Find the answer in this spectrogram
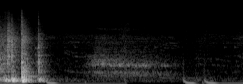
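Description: Stacked black plastic planter pots being wrenched apart: a burst of plastic scraping and knocking in the first half second.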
